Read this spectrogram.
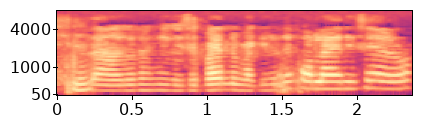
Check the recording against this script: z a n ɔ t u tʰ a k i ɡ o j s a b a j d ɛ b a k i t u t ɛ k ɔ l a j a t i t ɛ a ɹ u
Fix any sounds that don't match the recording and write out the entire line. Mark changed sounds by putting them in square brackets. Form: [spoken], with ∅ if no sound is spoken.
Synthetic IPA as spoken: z a n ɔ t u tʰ a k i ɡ o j s [ɛ] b a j [n] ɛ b a k i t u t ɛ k ɔ l a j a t i [s] ɛ a ɹ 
